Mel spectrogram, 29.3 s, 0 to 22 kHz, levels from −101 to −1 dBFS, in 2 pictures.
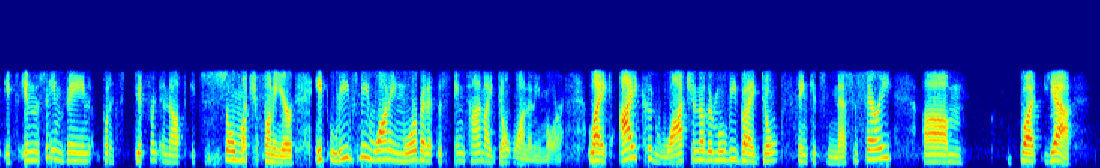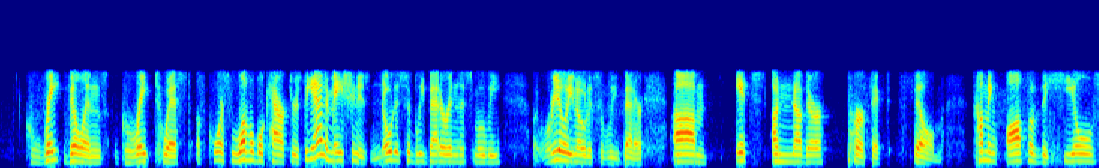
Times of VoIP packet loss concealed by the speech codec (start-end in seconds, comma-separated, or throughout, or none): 0.63-0.75, 3.25-3.29, 5.91-6.12, 20.77-20.87, 27.65-27.68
